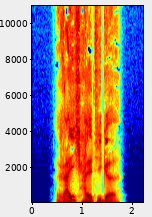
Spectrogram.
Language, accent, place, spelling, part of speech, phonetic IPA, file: German, Germany, Berlin, reichhaltige, adjective, [ˈʁaɪ̯çˌhaltɪɡə], De-reichhaltige.ogg
- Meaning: inflection of reichhaltig: 1. strong/mixed nominative/accusative feminine singular 2. strong nominative/accusative plural 3. weak nominative all-gender singular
